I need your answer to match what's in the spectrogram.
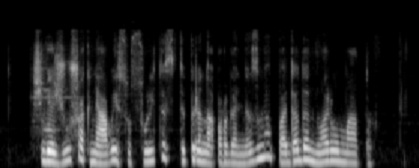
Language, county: Lithuanian, Šiauliai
